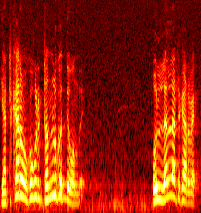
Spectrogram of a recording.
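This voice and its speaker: A man preaching a sermon. He talks in a lively, teasing way and often acts out the people in his story. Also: sits high, brisk. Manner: animated, teasing, acts out quoted voices. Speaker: pastor.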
